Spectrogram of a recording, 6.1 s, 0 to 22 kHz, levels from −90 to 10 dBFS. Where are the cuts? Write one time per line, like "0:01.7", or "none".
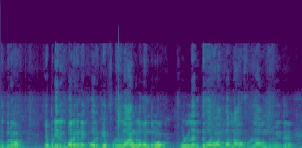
none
